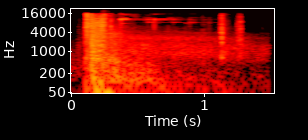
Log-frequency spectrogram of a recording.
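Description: Gunfire in a battle royale video game: one sharp, distant-sounding shot with a short trailing decay, followed by a couple of faint clicks or tapping sounds, with no talking.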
